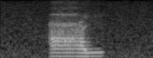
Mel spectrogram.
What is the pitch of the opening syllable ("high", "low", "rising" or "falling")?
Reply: low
